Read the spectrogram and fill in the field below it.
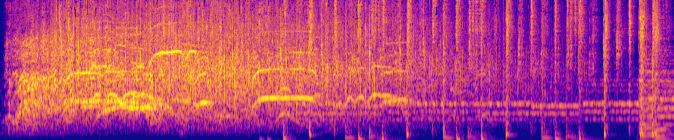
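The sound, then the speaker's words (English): A large audience at the live reading show Grown Ups Read Things They Wrote as Kids breaks into loud, sustained applause with some cheering for everybody who read, then the clapping gradually thins out into scattered individual claps toward the end. “Huge round of applause for everybody who read tonight.”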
